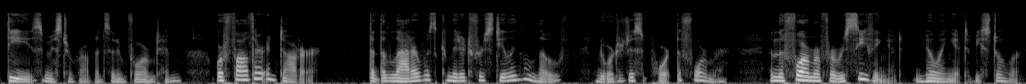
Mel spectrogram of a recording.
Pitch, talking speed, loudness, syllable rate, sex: 150 Hz, 205 wpm, -23 LUFS, 6.3 syllables/s, female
